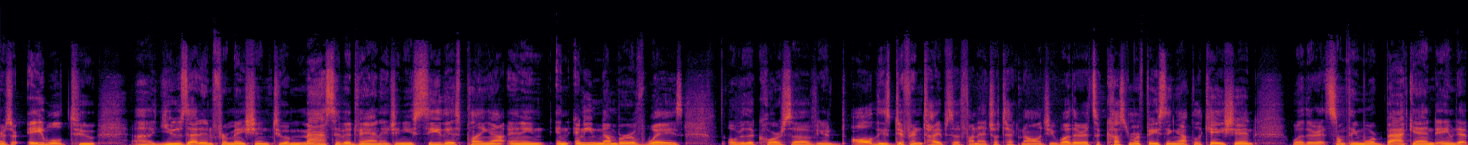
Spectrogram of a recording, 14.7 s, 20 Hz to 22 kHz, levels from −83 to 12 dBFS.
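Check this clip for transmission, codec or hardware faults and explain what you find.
No transmission, codec or hardware problem can be heard anywhere in the speech recording; the signal stays continuous and steady throughout.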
